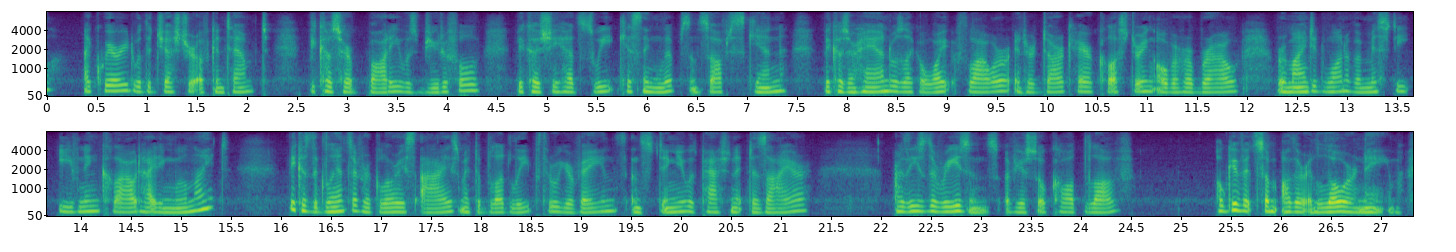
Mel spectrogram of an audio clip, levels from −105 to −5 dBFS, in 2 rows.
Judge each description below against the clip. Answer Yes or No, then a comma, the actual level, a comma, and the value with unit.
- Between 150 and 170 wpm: No, average, 185 wpm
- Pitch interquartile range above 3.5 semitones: No, narrow, 2.5 semitones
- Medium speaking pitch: Yes, medium, 165 Hz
